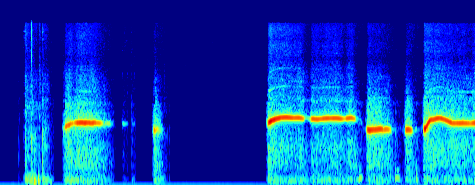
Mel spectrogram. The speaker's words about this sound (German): Ich pfeife ein Lied so lange.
